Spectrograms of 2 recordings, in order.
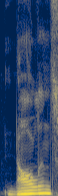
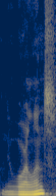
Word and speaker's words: New Orleans: Eric is with a Rigby Financial Group in N'awlins Louisiana how do you say that Eric New Orleans New Orleans okay one of those kind of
